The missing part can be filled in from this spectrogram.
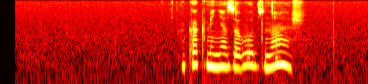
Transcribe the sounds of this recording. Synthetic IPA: akakmʲɪnʲazɐvut̪znajɛʂ

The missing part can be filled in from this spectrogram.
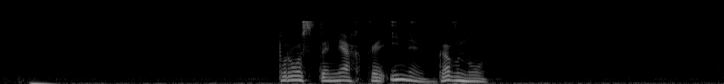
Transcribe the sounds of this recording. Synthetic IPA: prost̪ɐmʲaxkɐjəʔimʲɐɡɐvno

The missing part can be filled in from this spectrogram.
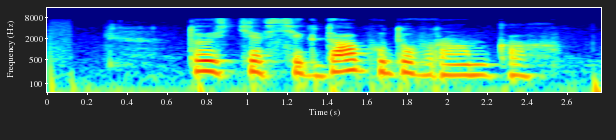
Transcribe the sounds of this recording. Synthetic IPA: t̪ojɪsʲtʲjafsʲɪɡd̪abud̪ʊvramkəx

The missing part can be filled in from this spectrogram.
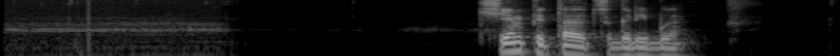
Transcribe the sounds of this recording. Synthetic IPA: t͡ɕempʲɪt̪ajʊt̪səɡɾʲɪbɨ

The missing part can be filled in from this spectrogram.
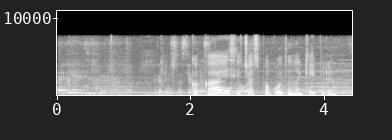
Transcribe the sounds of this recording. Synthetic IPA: kɐkajəsʲit͡ɕaspɐɡod̪ənɐkʲipɾʲɪ

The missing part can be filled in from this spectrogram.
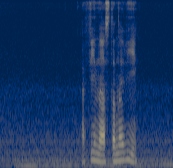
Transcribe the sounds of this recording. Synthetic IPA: ɐfʲinɐːst̪ɐnɐʋʲi

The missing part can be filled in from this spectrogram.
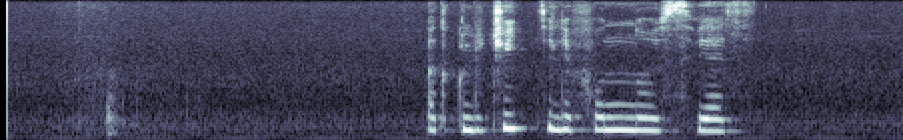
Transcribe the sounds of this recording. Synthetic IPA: ɐt̪klʲʉt͡ɕit̚ʲtʲɪlʲɪfonːʊjʊsvʲæsʲ

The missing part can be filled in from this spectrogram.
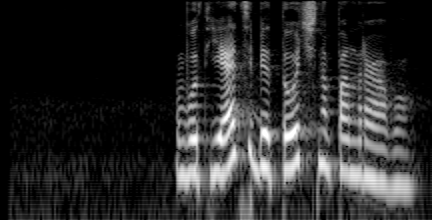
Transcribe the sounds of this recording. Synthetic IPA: vot̪jat͡sʲɪbʲet̪ot͡ɕnəpɐnɾavɨjʊ

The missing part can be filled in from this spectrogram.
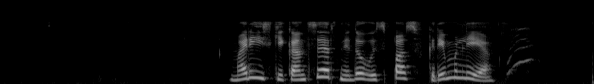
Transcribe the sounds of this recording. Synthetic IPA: mɐɾʲijskʲɪjkɐnt̪sɛrt̪mʲɪd̪ovɨjspasfkɾʲɪmlʲe

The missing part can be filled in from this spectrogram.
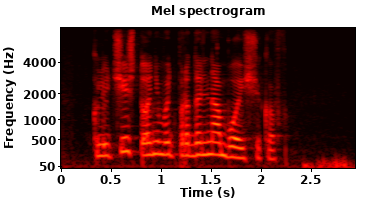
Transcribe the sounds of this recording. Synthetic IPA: klʲʉt͡ɕiʂt̪o̞nʲɪbʊt̚ʲpɾəd̪əlʲnabojɕːɪkəf

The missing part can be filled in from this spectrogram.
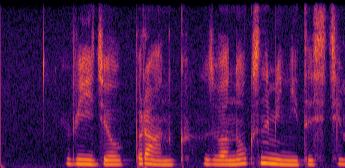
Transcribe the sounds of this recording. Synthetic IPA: ʋʲid̪ʲeɔpɾɑnkzʋɐnɔɡznɐmʲinʲit̪ɔsʲtʲi

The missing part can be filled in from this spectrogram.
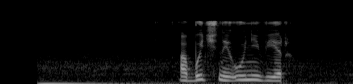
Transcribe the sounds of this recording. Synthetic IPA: ɐbɨt͡ɕnɨjunʲɪvʲir

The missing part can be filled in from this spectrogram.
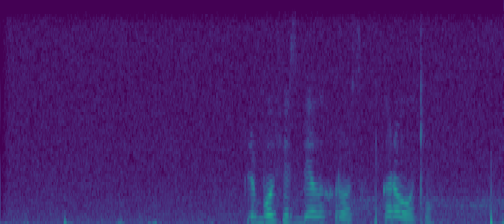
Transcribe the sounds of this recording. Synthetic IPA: lʲubofʲɪzbʲelˠɨxroskɐɾɐokʲʼɪ

